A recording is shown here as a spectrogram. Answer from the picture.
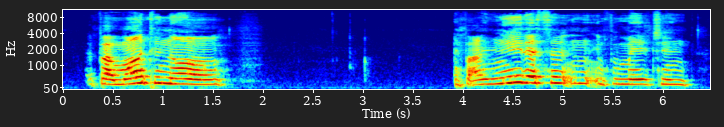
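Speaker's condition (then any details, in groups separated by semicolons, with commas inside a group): Cerebral palsy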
